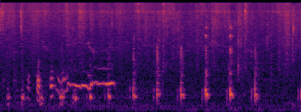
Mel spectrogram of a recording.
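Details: Village chickens running and playing cluck in short, low, evenly spaced notes, about two a second, with a brief rising squawk early on.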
